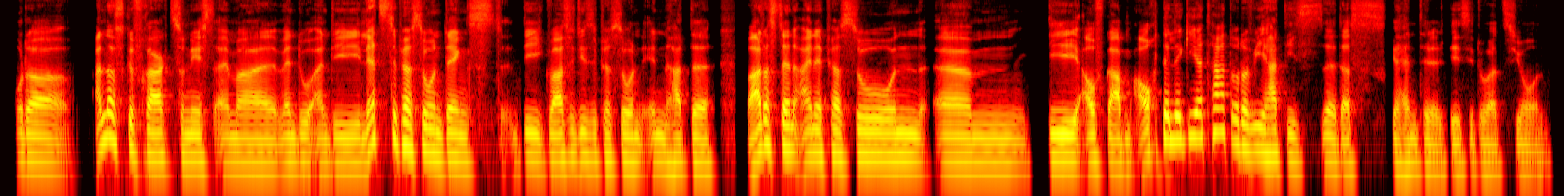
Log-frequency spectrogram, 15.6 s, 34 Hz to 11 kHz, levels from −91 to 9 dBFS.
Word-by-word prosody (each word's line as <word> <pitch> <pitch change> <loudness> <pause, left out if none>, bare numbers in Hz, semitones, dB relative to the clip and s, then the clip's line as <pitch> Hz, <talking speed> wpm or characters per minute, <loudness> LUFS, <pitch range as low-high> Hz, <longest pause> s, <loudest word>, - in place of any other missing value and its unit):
oder 100 -4 +1 0.2
anders 185 -2 +2
gefragt 110 -5 +3
zunächst 105 -3 -2
einmal, 90 -2 0
wenn 100 0 -2
du 100 -1 -2
an 90 -1 -4
die 95 0 -1
letzte 175 - +1
Person 130 -7 +3
denkst, 105 -6 -1 0.2
die 110 -4 -1
quasi 105 +3 +1
diese 105 -1 -4
Person 100 0 -2
in 100 -3 -5
hatte, 95 -2 -1 0.3
war - - +7
das 165 -3 +2
denn 135 -2 +5
'ne 120 -1 +1
Person, 110 -1 +1
ähm, 95 -3 -1 0.2
die 105 -1 +2
Aufgaben 90 -3 +1
auch 120 +5 +1
delegiert 190 - +3
hat 230 -4 +2
oder 145 -5 +3
wie 130 -3 +1
hat 120 0 +1
dies, 95 -4 -8
äh 100 -3 0
das 85 0 -5
gehandelt, 85 -3 -5
die 80 -1 -3
Situation? 75 -2 -8
100 Hz, 145 wpm, -23 LUFS, 95-115 Hz, 0.3 s, war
